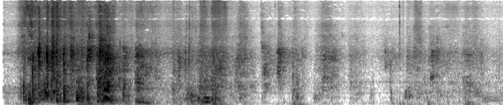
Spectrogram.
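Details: Basset Hound indoors with a new gorilla toy, giving a burst of rough, whining vocal sounds over the first three seconds that tail off into softer snuffles and faint rustling.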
